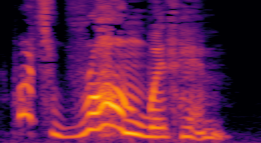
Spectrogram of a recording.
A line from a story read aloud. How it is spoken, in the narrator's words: she cried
